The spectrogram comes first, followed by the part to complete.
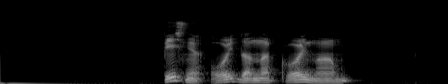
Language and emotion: Russian, neutral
